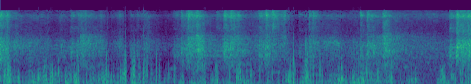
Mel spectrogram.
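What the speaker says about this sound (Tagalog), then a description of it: "Sa sobrang hangin." Strong wind outdoors at an archery practice area roars and buffets the microphone continuously, with low rumbling gusts throughout and no voices.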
